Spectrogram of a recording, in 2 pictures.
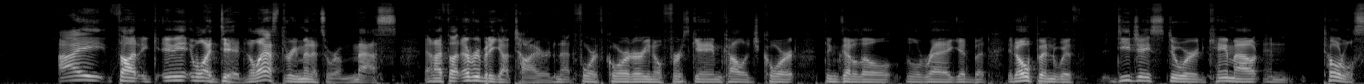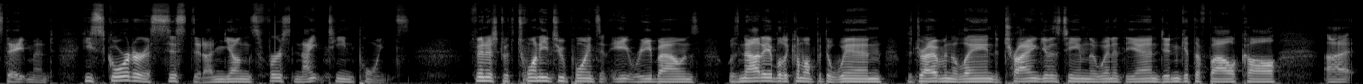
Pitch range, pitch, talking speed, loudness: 120-145 Hz, 130 Hz, 205 wpm, -26 LUFS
